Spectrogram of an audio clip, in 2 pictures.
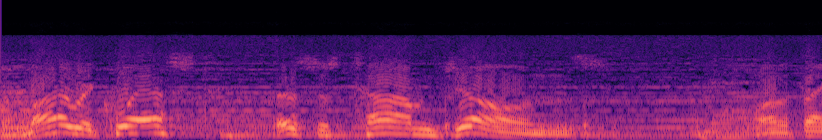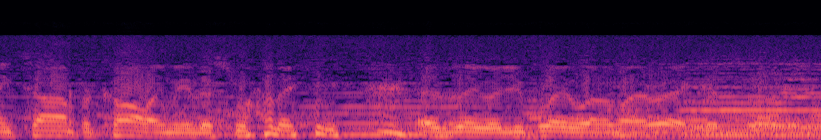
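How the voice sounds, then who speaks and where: Clear music plays in the background. A man speaks over it at a moderate pace. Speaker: radio DJ. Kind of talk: radio DJ morning show patter. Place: booth. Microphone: old recording.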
